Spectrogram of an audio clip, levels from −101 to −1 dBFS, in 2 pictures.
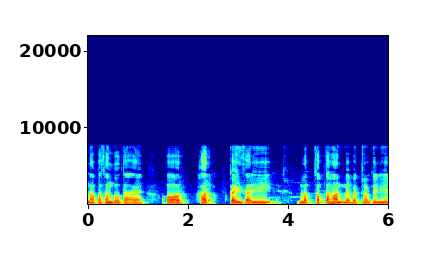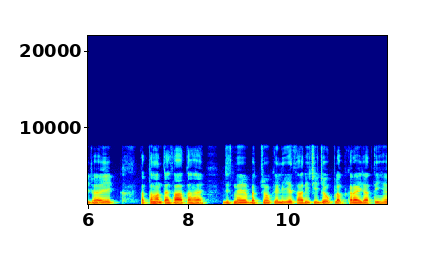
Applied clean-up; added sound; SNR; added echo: none; none; none; none.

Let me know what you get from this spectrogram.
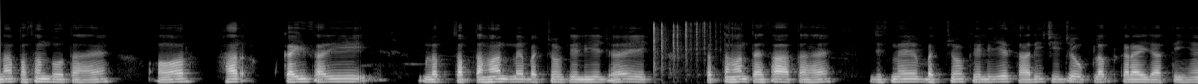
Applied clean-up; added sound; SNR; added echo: none; Coin (dropping); 18 dB; none.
